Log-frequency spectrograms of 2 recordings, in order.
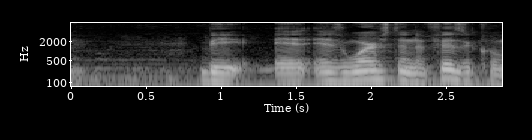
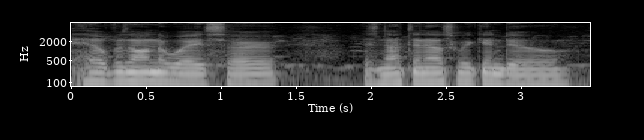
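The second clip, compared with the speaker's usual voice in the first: softer, detached operator voice, lightly voiced; calm dispatcher; 2 semitones lower, 6 dB quieter than usual. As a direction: soothe him like it's routine. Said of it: "she was so cool".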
